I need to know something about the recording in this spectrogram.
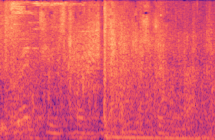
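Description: A tower explodes with a deep boom.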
